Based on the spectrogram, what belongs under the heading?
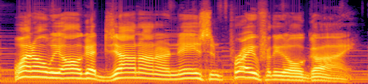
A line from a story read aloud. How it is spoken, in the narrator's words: The voice bellowed from behind me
